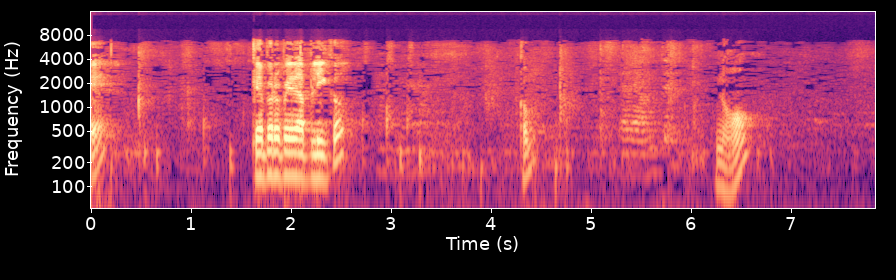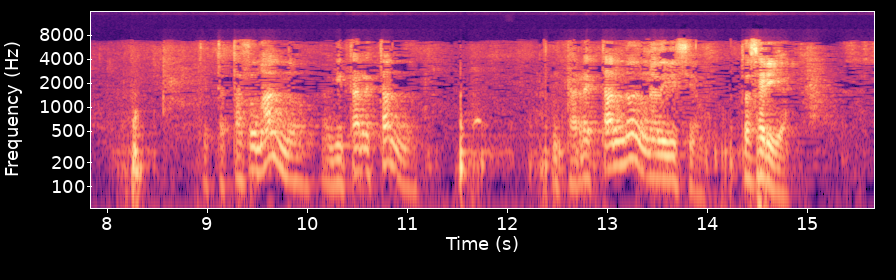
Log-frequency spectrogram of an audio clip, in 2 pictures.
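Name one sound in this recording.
A man speaks calmly, as if explaining, close by.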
